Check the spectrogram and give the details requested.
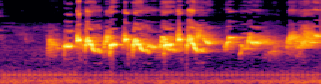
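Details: Red-whiskered bulbul tutor bird singing for song teaching, a continuous stream of cheerful warbled and chirped notes starting after half a second, with quick pitch jumps and a final sustained phrase; faint hum behind.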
